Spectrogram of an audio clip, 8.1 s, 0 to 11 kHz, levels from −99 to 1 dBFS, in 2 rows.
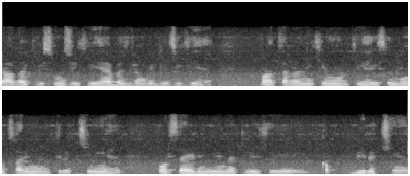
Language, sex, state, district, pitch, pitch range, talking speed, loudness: Hindi, female, Punjab, Fazilka, 205 Hz, 200-215 Hz, 230 wpm, -20 LUFS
